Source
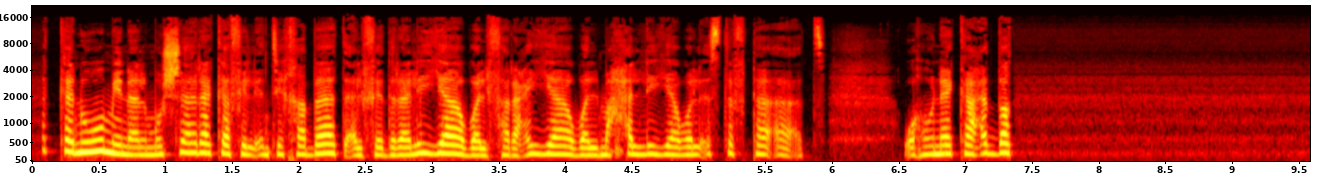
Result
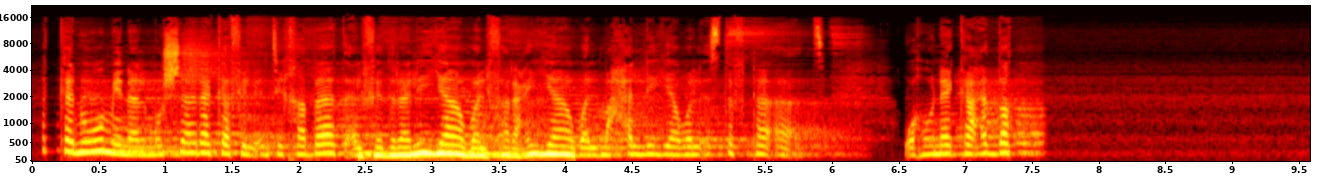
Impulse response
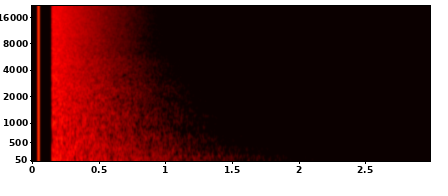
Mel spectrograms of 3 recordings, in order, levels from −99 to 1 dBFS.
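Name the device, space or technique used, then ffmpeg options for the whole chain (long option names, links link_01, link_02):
keyed gated reverb: -filter_complex "[0:a]asplit=3[link_01][link_02][link_03];[1:a]atrim=start_sample=2205[link_04];[link_02][link_04]afir=irnorm=-1:irlink=0[link_05];[link_03]apad=whole_len=422796[link_06];[link_05][link_06]sidechaingate=range=-33dB:threshold=-49dB:ratio=16:detection=peak,volume=-4.5dB[link_07];[link_01][link_07]amix=inputs=2:normalize=0,asettb=1/sr,asplit=3[link_08][link_09][link_10];[link_08]atrim=end=2.454[link_11];[link_09]atrim=start=2.45:end=4.07,asetpts=PTS-STARTPTS,afade=type=in:duration=0.004:curve=qsin,afade=type=out:start_time=1.616:duration=0.004:curve=qsin,lowshelf=frequency=310:width_type=q:width=1.5:gain=12.5[link_12];[link_10]atrim=start=4.066[link_13];[link_11][link_12]acrossfade=duration=0.004:curve1=hsin:curve2=qsin[link_14];[link_14][link_13]acrossfade=duration=0.004:curve1=qsin:curve2=hsin,volume=-4dB"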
